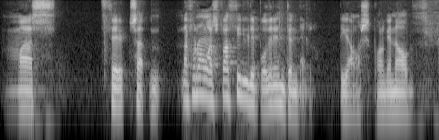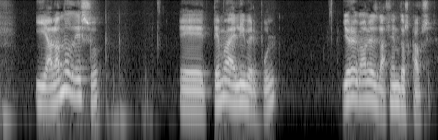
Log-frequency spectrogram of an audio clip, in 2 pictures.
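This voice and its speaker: Guy hosting a football chat, easy conversational tone, mid pitch. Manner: conversational, agreeing readily. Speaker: host. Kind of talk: casual interview chat.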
